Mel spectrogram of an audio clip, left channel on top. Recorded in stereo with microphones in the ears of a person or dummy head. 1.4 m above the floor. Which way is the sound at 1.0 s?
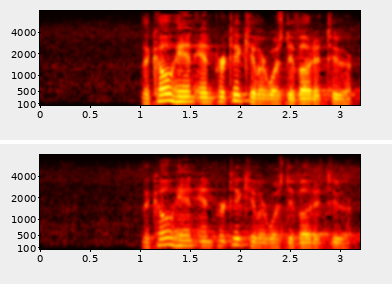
40° left (ahead or behind).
